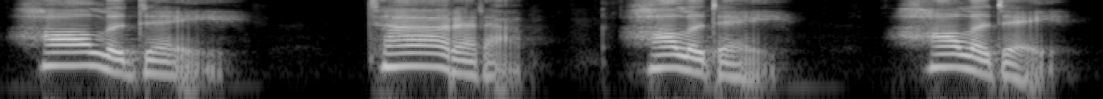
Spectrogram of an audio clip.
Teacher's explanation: All of a sudden, the 'ho' is really long cause it's the primary stress · So from this rhythm of like where every syllable has the same length, holiday, holiday, all of a sudden the ha is really long because it's the primary stress. Ha, l, really short, holiday, ta-da-da, holiday, holiday.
